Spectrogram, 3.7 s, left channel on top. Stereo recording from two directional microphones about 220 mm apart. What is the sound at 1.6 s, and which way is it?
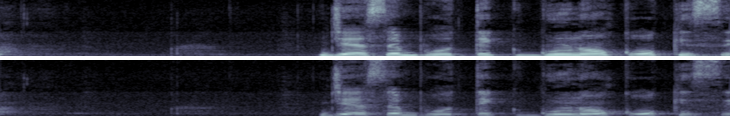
A woman's voice, 25° left (ahead or behind).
